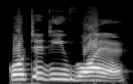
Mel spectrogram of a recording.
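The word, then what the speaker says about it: Côte d'Ivoire: कोटेदार think तू प्रणाम आप इसकी प्रनंसीएशन अगर इंटरनेट से सुना चाहे तो सुन सकते हो कोटेड वायर आपने आई को ऑलमोस्ट साइलेंट रखना है ऐसे जैसे वो है ही नहीं इसकी कौन सी चीज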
